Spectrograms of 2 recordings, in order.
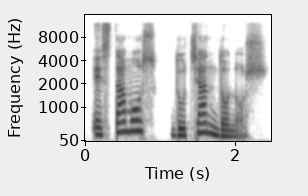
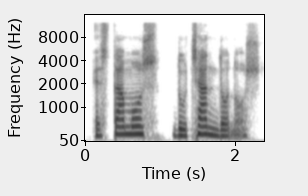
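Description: First: The stress is on the second syllable. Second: The same.

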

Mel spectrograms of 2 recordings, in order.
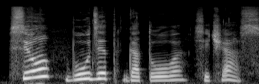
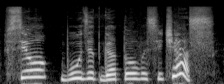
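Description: First: It is said with the flat tune of a statement. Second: It is said with the tune of a question. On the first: It states that everything will be ready now. "That's a statement" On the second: It asks whether everything will be ready now. "Very good intonation. Clearly a question"

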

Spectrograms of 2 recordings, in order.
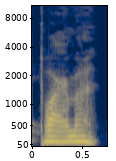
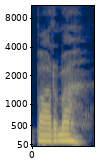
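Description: First: The R in the word is not rolled. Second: The R in the word is rolled. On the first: This is how people from the region say it. "we just say Parma. They don't roll their like, R's" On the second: This is the careful textbook pronunciation. "I've been practicing for years saying Parma"

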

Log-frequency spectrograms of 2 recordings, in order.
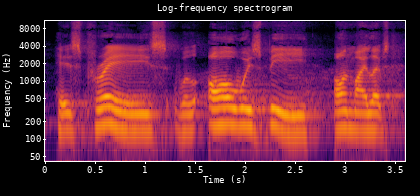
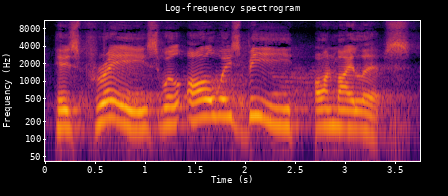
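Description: First: It is said in a plain, neutral way. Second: It is said firmly, with resolve. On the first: "Say that with me" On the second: "say it like you're making a decision about how you're going to live"

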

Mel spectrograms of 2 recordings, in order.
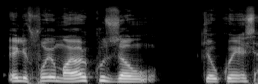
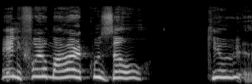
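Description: First: It is said in a deep, low voice. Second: It is said in an old grandmother's voice.

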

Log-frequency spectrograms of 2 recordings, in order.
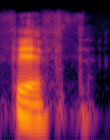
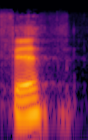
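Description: First: The f sound before the th is pronounced. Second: The f sound before the th is dropped. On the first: The speaker calls it right. "It's the right way to say it" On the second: The speaker calls it wrong. "A lot of people say fifth, but there's an F in there"

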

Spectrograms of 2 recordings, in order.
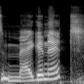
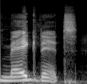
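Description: First: The word is said with three syllables. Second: The word is said with two syllables. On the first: The speaker calls it wrong. "he pronounces the word magnet as Meganet" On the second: The speaker calls it right. "the word magnet"

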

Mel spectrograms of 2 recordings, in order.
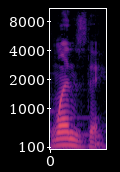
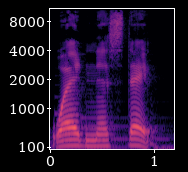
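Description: First: The first d is silent, like Wenz-day. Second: Every letter is sounded out, including the d. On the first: "It's actually pronounced Wednesday" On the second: "Sound it out"

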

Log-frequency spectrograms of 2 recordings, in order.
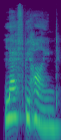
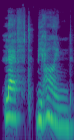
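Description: First: The t at the end of left is dropped. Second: The t at the end of left is heard.

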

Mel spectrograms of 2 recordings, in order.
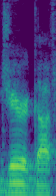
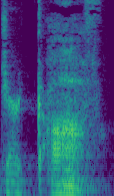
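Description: First: The name is said in a plain, neutral tone. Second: The name is said with a scornful, dismissive tone. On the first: The player is named plainly. "You don't say Jared Goff" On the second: The speaker looks down on the player. "you say his name with disrespect"

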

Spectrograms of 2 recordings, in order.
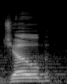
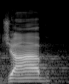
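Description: First: The vowel is long, rhyming with robe. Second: The vowel is short, rhyming with rob. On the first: This is the accepted way to say the name. "pronounced Job" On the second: This reads the name as it is spelled. "and not Job"

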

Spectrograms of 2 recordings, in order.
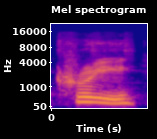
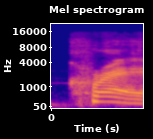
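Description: First: The name ends with an 'ee' vowel. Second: The name ends with an 'ay' vowel. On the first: "I was pronouncing it Cree" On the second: "It's Cray"

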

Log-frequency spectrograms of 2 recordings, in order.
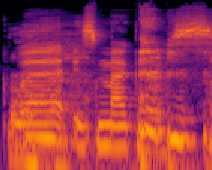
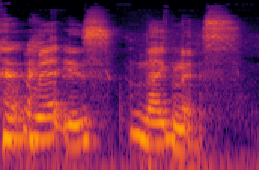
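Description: First: It is said in his normal voice. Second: It is said in a put-on Russian accent.

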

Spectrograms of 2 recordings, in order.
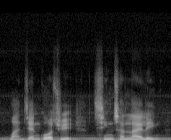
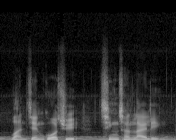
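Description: The two takes are said the same way.

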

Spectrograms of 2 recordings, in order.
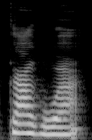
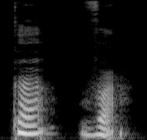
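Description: First: It is said in a simplified Spanish way. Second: It is said in a careful Arabic way. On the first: The speaker calls it wrong. "Los latinos lo decimos de esa forma con el fin de simplificar" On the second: The speaker calls it right. "en árabe se dice kava"

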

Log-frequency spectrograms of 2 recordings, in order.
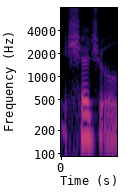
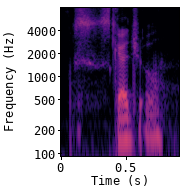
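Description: First: It is said in a British pronunciation. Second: It is said in the speaker's own usual pronunciation. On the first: "But I know Brits, right? They say schedule" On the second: "I'm schedule"

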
